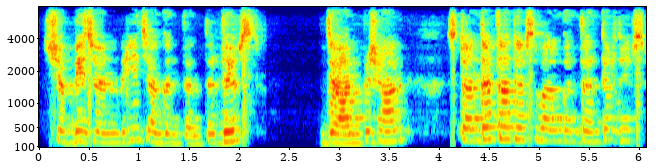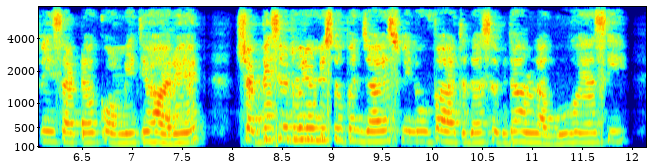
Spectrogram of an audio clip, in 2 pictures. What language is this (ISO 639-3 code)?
pan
